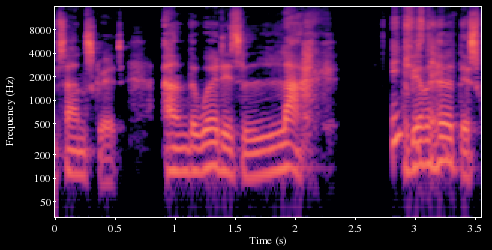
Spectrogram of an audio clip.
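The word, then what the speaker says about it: lakh: originally it's from Sanskrit and the word is lack have you ever heard this word how do you spell it l a k h and if you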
